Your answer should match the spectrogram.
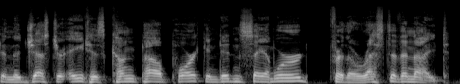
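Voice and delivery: ordinary delivery, nothing marked

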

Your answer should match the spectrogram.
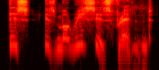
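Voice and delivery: put-on slow, high old man announcing. A narrator's reading. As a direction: present the guest proudly.

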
